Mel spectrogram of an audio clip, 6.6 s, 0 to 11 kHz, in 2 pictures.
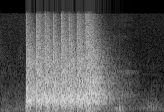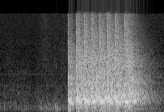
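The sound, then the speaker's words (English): Two loud bursts of rapid knocking on a house door at about 2 in the morning, each a quick run of about eight sharp, booming raps, separated by a few seconds of quiet. “Is somebody knocking on our door?”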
